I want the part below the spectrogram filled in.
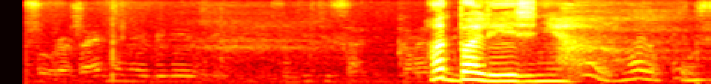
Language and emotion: Russian, sad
